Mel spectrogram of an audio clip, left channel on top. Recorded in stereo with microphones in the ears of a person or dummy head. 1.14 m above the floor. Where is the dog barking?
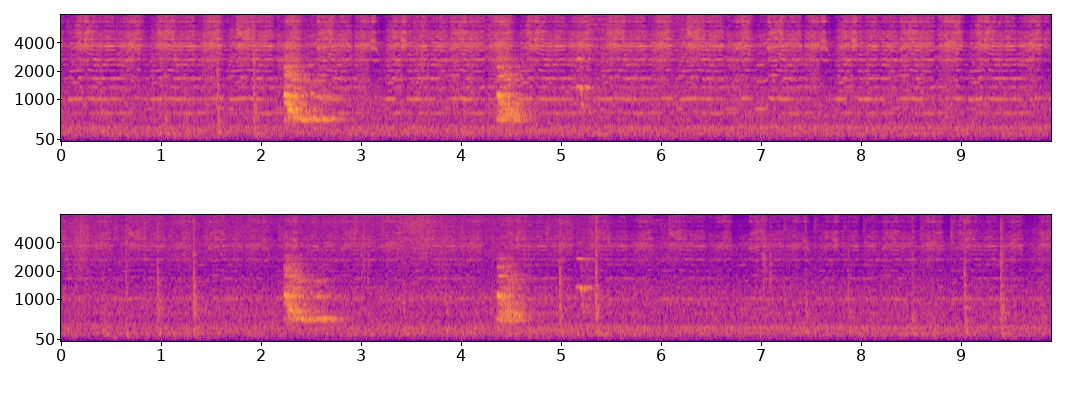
20° left (ahead or behind), 4 m.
